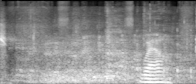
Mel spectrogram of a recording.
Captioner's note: audience laughing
